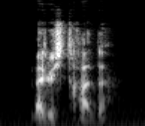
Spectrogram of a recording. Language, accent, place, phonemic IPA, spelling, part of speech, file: French, France, Lyon, /ba.lys.tʁad/, balustrades, noun, LL-Q150 (fra)-balustrades.wav
- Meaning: plural of balustrade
